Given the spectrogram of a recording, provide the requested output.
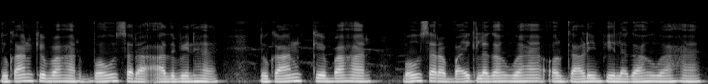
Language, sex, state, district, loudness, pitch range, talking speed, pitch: Hindi, male, Jharkhand, Palamu, -13 LUFS, 135-140 Hz, 185 wpm, 140 Hz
